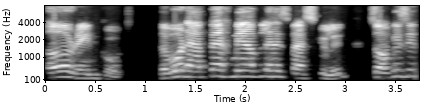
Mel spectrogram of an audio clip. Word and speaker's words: imperméable: That first M, madam, I am, that M is also nasal, huh?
